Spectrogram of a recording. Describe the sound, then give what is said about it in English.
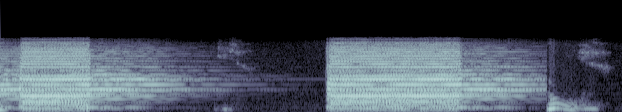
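Two long, loud blasts of a truck air horn, each a brassy, buzzing tone that holds steady and then fades out, with a short gap of quiet between them. “I've been wanting to play my air horn every time we start, and I didn't do it.”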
